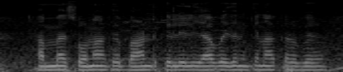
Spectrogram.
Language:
Maithili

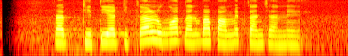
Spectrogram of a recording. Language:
Javanese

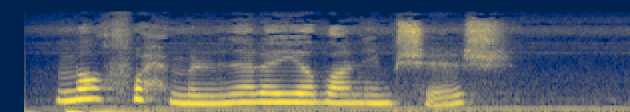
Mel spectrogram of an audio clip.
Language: Kabyle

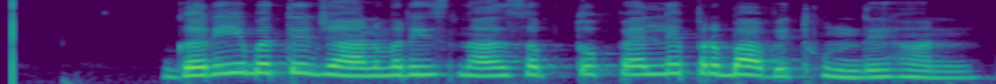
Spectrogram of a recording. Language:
Punjabi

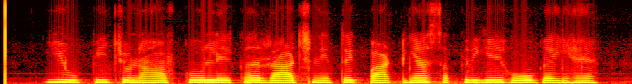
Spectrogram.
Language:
Hindi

